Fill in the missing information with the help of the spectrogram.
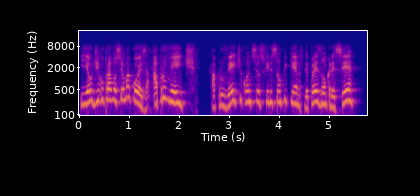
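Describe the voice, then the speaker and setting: A middle-aged man, a family counselor giving a loud, animated talk to parents. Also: sits high, brisk. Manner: loud, animated, talks of speaking loudly.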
